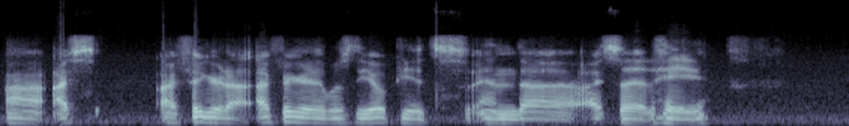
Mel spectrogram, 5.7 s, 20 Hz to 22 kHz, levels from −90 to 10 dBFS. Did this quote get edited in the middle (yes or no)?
no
